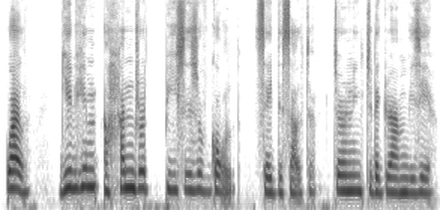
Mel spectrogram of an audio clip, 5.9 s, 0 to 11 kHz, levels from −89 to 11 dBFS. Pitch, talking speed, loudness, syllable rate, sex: 210 Hz, 165 wpm, -21 LUFS, 4.5 syllables/s, female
